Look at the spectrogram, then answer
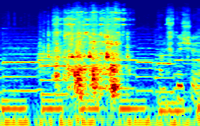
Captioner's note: clanking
